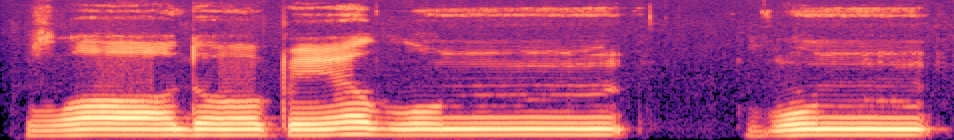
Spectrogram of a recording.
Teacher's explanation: ضا کو موٹا پڑھیں گے، موٹا کرنے کے لیے زبان کا بیچ بھی اٹھائیں گے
